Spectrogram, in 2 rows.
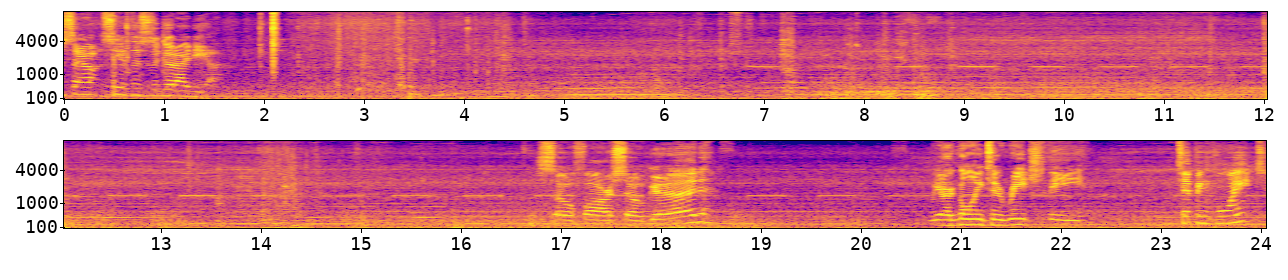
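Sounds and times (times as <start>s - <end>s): excavator diesel engine under load: 0.0s - 24.0s
reversing alarm beeps: 6.7s - 24.0s.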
